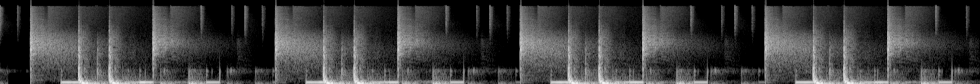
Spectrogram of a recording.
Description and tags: abstract-electrofunkbreakbeats 098bpm-toctoc
this pack contain some electrofunk breakbeats sequenced with various drum machines, further processing in editor, tempo (labeled with the file-name) range from 70 to 178 bpm, (acidized wave files)
abstract, beat, breakbeats, chill, club, distorsion, dj, dontempo, downbeat, drum, drum-machine, electro, elektro, experiment, filter, funk, hard, heavy, hiphop, loop, percussion, phat, processed, producer, programmed, reverb, rhytyhm, slow, soundesign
